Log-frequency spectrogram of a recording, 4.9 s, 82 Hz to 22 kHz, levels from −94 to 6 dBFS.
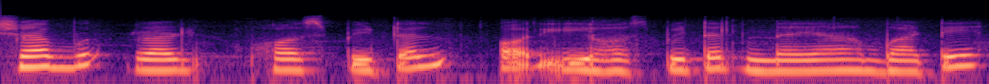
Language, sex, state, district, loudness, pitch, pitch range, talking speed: Bhojpuri, female, Bihar, East Champaran, -18 LUFS, 215 Hz, 205-260 Hz, 95 wpm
